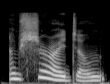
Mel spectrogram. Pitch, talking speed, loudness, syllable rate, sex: 220 Hz, 220 wpm, -14 LUFS, 4.4 syllables/s, female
